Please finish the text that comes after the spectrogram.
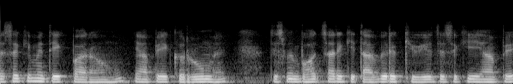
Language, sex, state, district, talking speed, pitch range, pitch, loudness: Hindi, male, Delhi, New Delhi, 280 wpm, 120-125 Hz, 125 Hz, -16 LUFS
